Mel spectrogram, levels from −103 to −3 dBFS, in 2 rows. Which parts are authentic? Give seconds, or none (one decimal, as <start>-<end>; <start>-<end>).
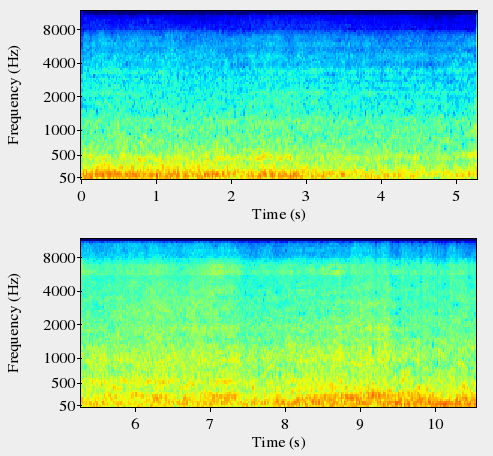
1.1-1.8; 8.1-8.7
